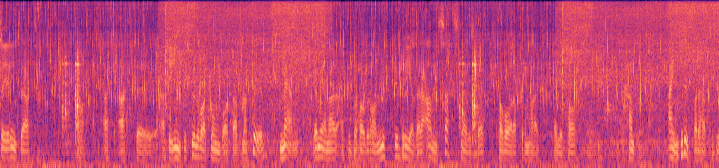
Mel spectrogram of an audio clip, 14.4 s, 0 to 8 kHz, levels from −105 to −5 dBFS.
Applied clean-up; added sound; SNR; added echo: none; Water + Stream; -1 dB; none.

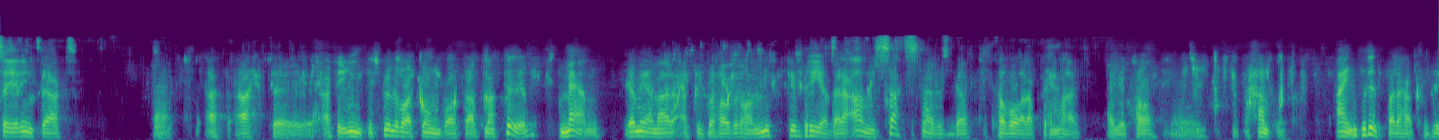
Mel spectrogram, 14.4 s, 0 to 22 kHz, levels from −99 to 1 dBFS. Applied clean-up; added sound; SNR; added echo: neural mask model Resemble Enhance denoiser.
